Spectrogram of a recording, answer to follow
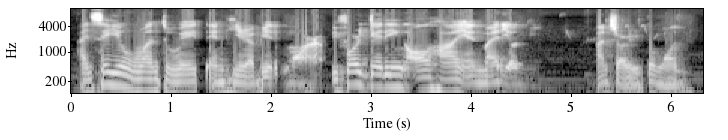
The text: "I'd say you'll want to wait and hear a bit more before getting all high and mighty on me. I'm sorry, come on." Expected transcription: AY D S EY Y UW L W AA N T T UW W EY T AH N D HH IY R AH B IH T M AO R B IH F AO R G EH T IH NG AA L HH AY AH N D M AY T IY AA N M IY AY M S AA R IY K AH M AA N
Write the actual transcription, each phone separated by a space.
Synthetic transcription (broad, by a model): AY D S EY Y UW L W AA N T T UW W EY T AH N D HH IY R AH B IH T M AO R B IH F AO R G EH T IH NG AA L HH AY AH N D M AY T IY AA N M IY AY M S AA R IY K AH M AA N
